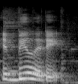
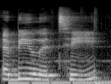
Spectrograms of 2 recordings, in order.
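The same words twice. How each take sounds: First: The T sounds like a D. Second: The T is a crisp T. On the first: The speaker calls it right. "we say" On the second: The speaker calls it wrong. "We don't say"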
